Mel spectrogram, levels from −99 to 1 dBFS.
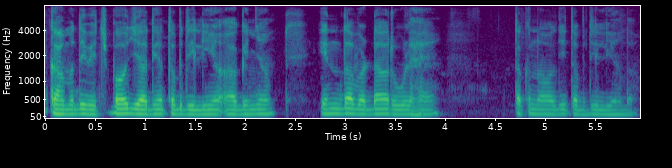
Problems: background sounds at intervals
